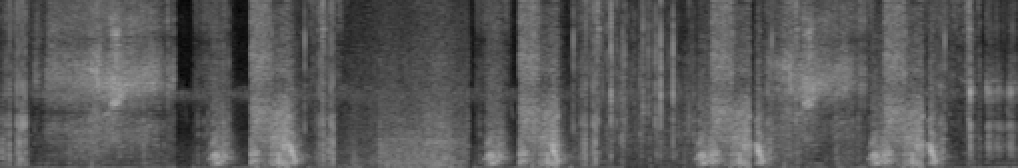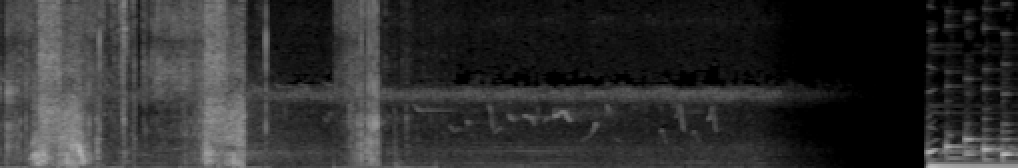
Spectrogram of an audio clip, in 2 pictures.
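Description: A string of short, sharp rustling noises, about one or two a second, over a steady high buzz. They stop about eight seconds in, leaving a faint hum with a few small chirps. After a moment of silence, an electronic melody starts just before the end.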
